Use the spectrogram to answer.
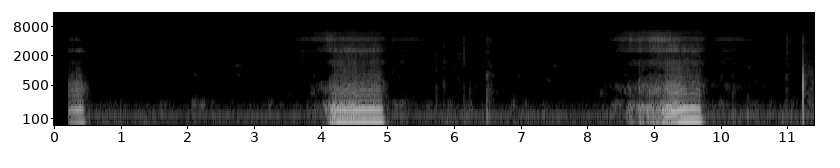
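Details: A sleeping pit bull snoring: loud, low, rumbling snores about every five seconds, roughly 12 breaths a minute, quiet in between.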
